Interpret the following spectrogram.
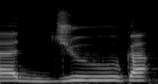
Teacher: جیم middle throat سے, middle زبان سے, زبان کے بالکل مڈل حصے سے نکلتا ہے جیم, مخرج وہ جگہ ہے, تو اس جگہ پر آپ فیل کریں گے اسٹریس.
